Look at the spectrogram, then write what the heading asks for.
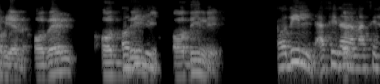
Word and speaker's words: Odile: contar de esa pequeña, a ver si lo pronuncio bien, Odil, Odili, Odil, así nada más, sin la Odil, E, Odil.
